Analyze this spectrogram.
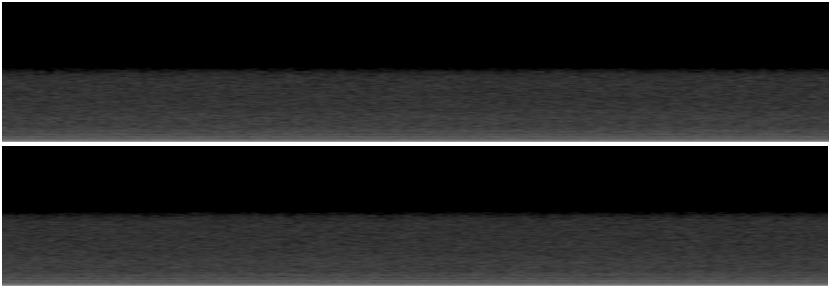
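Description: Steady electrical mains hum with a buzzy stack of higher tones over a faint hiss, unchanging throughout.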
